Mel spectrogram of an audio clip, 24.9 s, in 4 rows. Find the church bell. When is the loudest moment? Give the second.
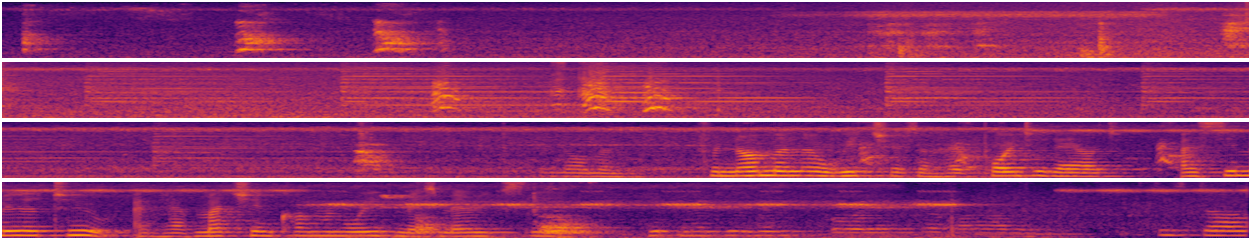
9 s.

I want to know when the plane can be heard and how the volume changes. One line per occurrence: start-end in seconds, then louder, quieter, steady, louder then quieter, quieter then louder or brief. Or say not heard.
not heard.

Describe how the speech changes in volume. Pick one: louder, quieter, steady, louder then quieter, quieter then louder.
quieter.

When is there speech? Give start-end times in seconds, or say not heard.
15.2-24.9.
